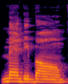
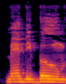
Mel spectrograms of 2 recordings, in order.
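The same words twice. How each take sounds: First: Bohm said slowly with a long oh vowel, like bome; careful correction, Bohm with an oh sound; slow fix of the name to Bohm; corrected name. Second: First try at the name, Boom with oo; wrong name. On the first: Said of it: "that's how they say it". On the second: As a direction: Boom said like the word boom, with an oo vowel. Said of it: "excuse me, that's how they say it". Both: Shown as a demonstration.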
